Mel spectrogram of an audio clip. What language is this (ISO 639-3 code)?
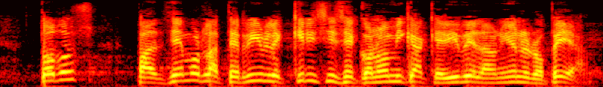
spa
